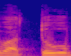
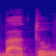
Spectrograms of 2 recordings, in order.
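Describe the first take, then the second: First: The stress is on the last syllable. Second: The stress is on the first syllable. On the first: "tengo como buen mexicano la tendencia a acentuar la última sílaba" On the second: "pero a lo mejor es Batú"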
